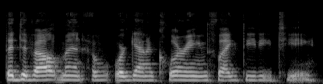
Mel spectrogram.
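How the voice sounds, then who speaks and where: A woman's voice: medium pitch, completely flat delivery, moderate pace, creaky. A woman presenter on a video call, casually going over poll answers with some hesitation. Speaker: webinar presenter. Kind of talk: reviewing poll results. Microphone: computer mic on a video call.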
